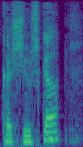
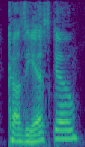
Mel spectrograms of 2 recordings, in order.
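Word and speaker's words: Kosciusko: it should be pronounced kashushka it was named for a polish-american general okay and like we know how his name should be said but mississippians say kosciuszko and it's just or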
